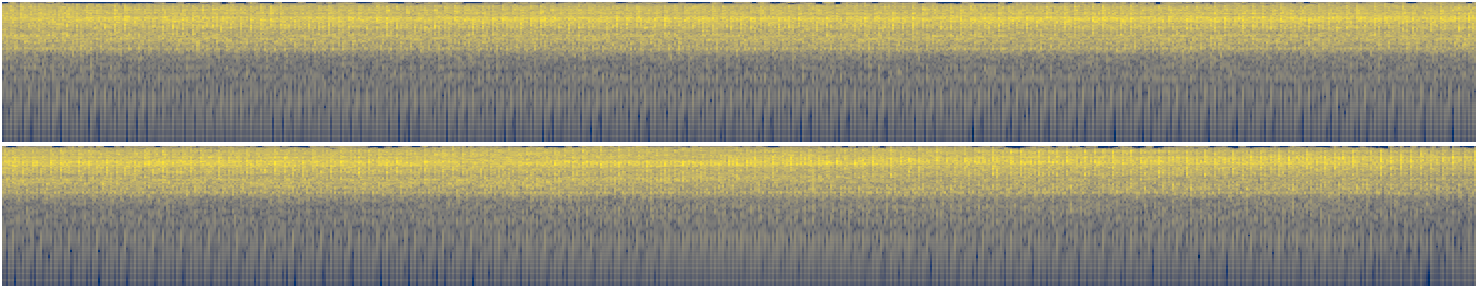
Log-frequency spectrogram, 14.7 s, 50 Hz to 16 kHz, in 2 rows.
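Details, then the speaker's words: Stuart 10H steam engine running in after valve timing reset (near perfect, slightly retarded), run at high then low rpm: fast, steady hissing exhaust beats with a slight drop near the end; still bedding in but improving. "After running the engine at a high RPM, followed by a low RPM, I can hear that it's getting better."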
